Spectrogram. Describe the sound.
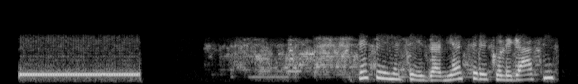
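A single long, steady telephone ringback tone sounds loudly over a thin phone line as a call is placed to the Vatican's Office of Blessings, then stops; after a short pause, a voice answers and talks through the same tinny line.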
